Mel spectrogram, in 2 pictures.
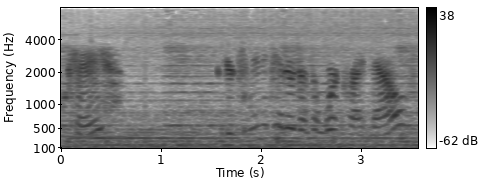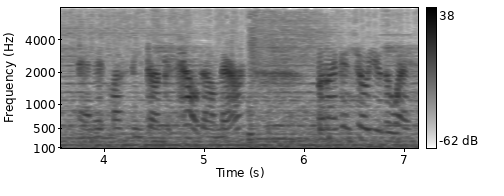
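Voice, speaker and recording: An actor playing a breezy, teasing, excitable tech handler who guides the listener in a game. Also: male voice, high voice, normal speed, poor audio. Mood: flustered, helpful. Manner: casual, teasing. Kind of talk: casual game guide dialogue. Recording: loud music over the voice.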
